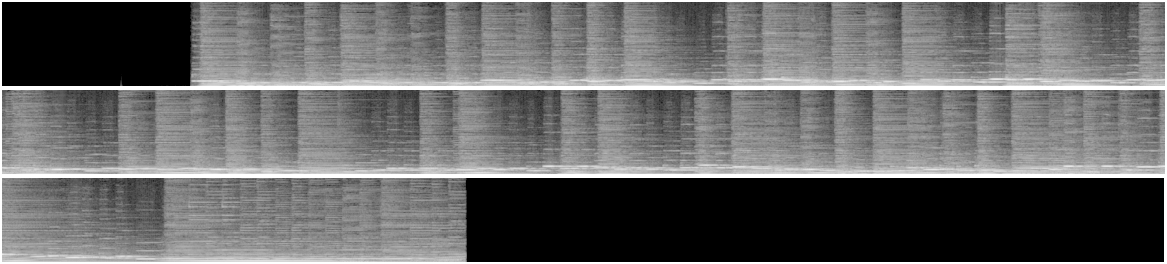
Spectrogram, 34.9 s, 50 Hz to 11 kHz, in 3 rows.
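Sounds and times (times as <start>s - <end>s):
recorder woodwind flute: 1.9s - 27.8s.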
